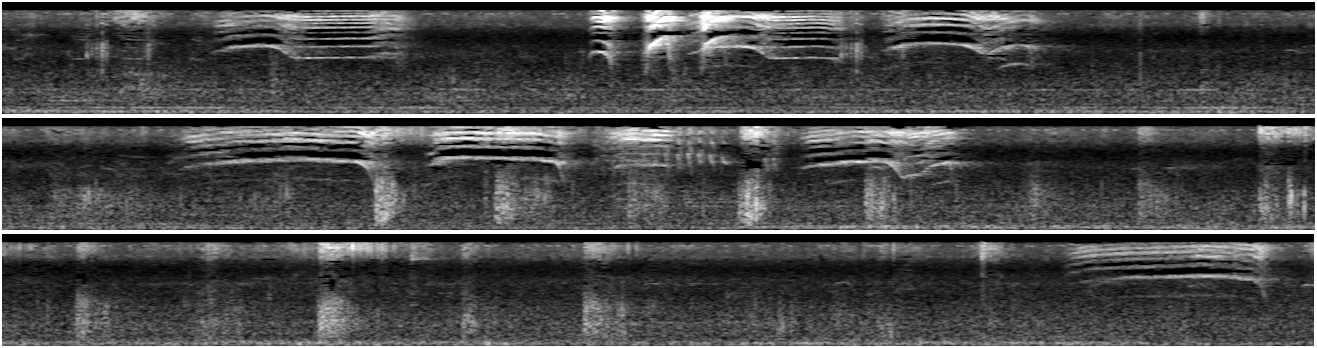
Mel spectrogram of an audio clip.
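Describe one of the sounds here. Footsteps crunch softly on a path outdoors.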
